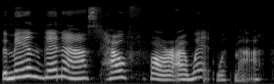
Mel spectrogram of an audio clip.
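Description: A young woman giving an earnest, somewhat halting rant to camera from a basement, partly reading from her notes. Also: high voice, animated, pushed and bright. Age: young adult. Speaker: vlogger. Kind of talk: informal video rant, partly read from notes. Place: unfinished basement used for storing workout equipment.

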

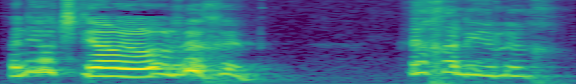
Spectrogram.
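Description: Man doing an anxious, grieving old mother, raised high, pleading in tears. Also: warm tone. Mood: anguished. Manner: pleading, tearful questioning.

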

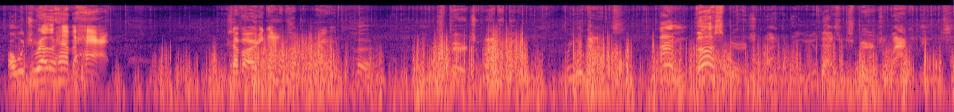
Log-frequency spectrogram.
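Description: A man in his fifties vlogging from his bicycle in the rain, talking into his phone in an earnest, rough-spoken ramble full of restarts. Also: on the high side. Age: 50s. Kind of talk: rambling religious talk to camera. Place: outdoors, riding a bicycle in the rain. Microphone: phone held while riding. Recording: wind noise and rain hitting the phone mic.

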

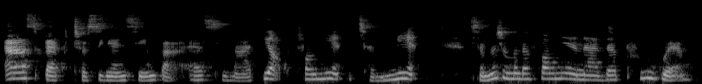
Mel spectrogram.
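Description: A woman's voice: fairly high pitch, a little slow, a bit bright, husky. A woman teaching English vocabulary, explaining words and spelling them out letter by letter. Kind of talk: vocabulary lesson.

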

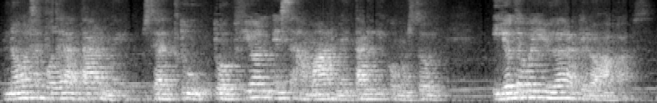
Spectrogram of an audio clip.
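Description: A woman's voice: low-pitched, normal speed, music in the background. A woman, answering interview questions earnestly and reflectively, recorded on a lapel mic in a small studio. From Catalonia, Spain. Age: 20s. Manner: earnest, reflective, repeats words when searching. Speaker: pageant winner guest. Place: small TV studio set, indoors.

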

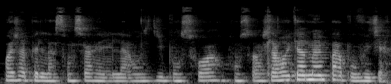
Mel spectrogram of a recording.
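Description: A woman's voice: on the low side, steady tone, quick pace, a little mellow, faint music behind. A young woman telling a personal story to her viewers in a casual storytime. She talks in a chatty way, full of fillers, and acts out the back-and-forth dialogue as she goes. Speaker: vlogger.

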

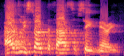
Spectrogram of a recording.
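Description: A man's voice: high voice, very animated, a little fast, a bit bright, poor audio. A man, a priest preaching a conversational sermon to his congregation in a large church and often checking in with "right?" and "okay?". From United States. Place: large ornate church, indoors, speaking to a seated congregation. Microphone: far camera, preacher standing at a lectern.

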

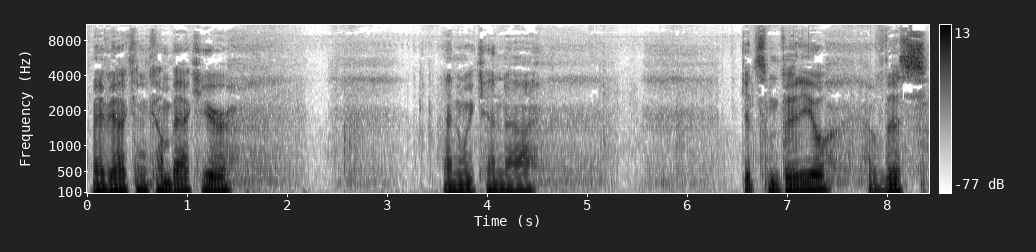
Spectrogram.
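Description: A man's voice: mid-range voice, level tone. A man in casual, rambling narration as an ASMR host walking a forest trail outdoors. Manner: soft, rambling and unhurried.

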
